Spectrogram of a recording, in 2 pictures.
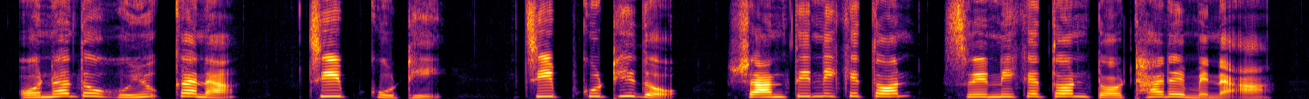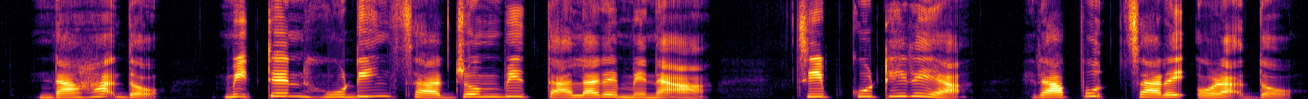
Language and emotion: Santali, neutral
